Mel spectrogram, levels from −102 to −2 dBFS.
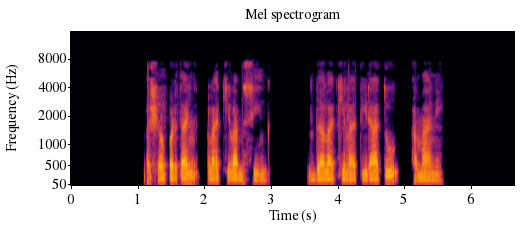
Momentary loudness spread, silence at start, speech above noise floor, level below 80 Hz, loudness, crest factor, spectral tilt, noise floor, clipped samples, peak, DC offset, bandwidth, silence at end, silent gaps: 13 LU; 1.15 s; over 65 dB; -58 dBFS; -26 LUFS; 20 dB; -7 dB/octave; under -90 dBFS; under 0.1%; -8 dBFS; under 0.1%; 7.8 kHz; 1.1 s; 1.93-2.03 s, 3.00-3.53 s, 4.91-5.09 s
